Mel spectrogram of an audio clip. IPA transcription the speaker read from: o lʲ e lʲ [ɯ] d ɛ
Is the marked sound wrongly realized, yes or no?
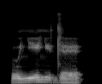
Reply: no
